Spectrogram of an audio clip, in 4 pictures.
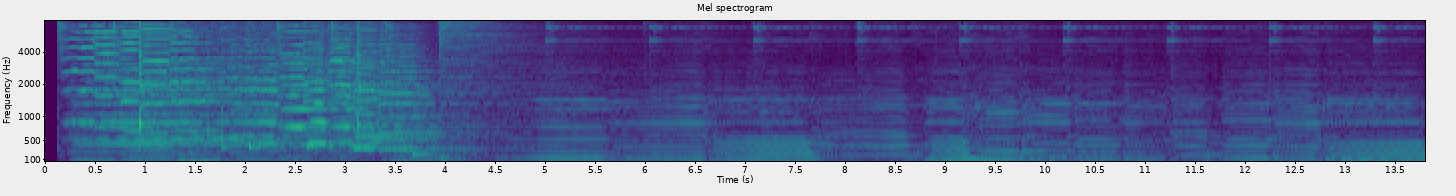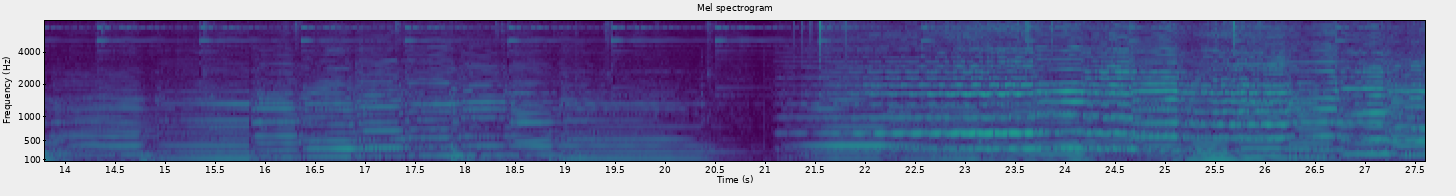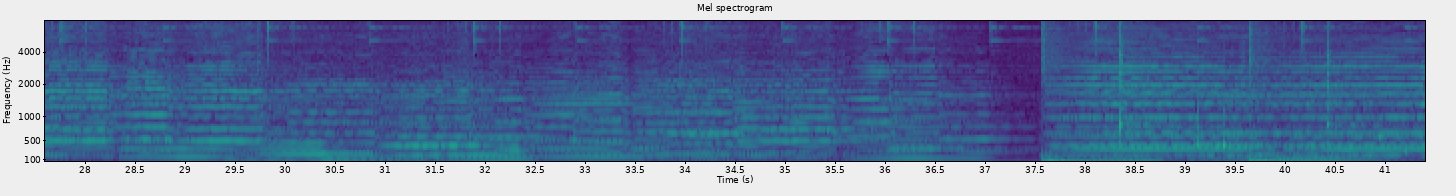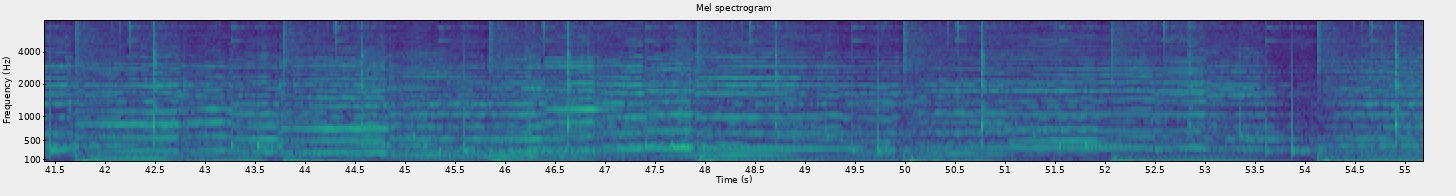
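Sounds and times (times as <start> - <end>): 
instrumental music: 0.0 - 55.1.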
